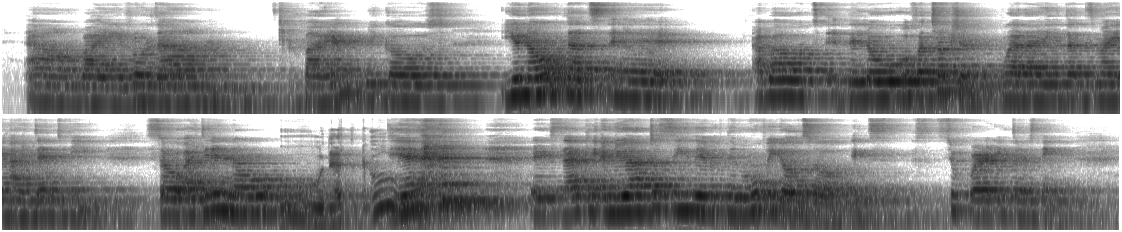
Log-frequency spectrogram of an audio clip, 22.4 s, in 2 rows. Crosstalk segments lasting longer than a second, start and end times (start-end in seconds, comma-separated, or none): none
